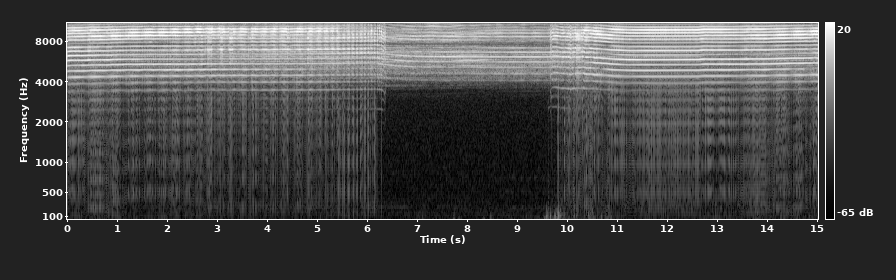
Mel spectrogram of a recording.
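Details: A male Cactus Dodger cicada clinging to a dead tree cholla skeleton gives a loud, steady, high-pitched buzz-saw song that thins briefly midway, on the morning of June 18, 2013, in Canon City, Colorado.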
